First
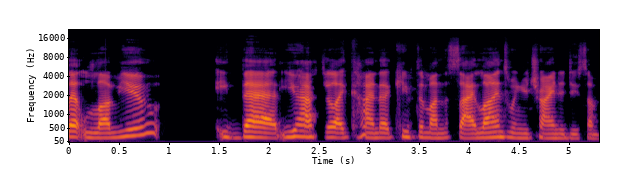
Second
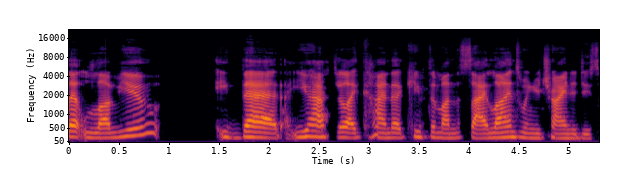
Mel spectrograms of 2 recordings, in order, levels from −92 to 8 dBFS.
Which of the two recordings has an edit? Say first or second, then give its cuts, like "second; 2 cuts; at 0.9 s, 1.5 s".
first; 1 cut; at 2.1 s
